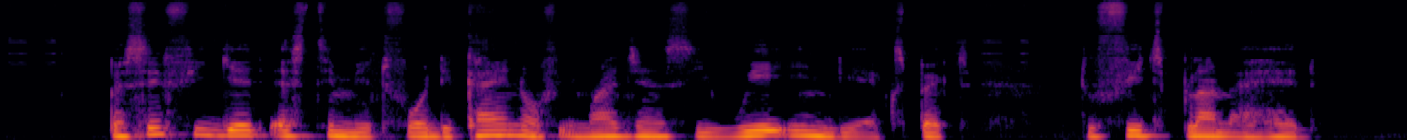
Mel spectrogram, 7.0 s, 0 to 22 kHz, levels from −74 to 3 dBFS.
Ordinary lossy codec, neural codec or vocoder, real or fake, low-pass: none; none; real; none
